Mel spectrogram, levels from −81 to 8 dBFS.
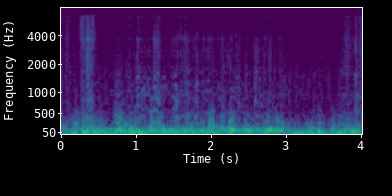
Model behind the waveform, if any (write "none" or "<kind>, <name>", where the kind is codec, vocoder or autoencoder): vocoder, BigVGAN v2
